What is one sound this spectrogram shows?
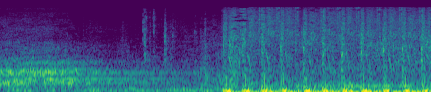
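A rifle fires a rapid burst of shots.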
